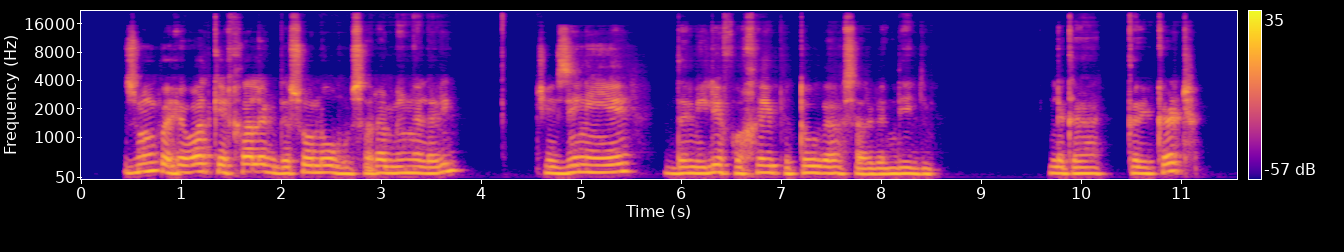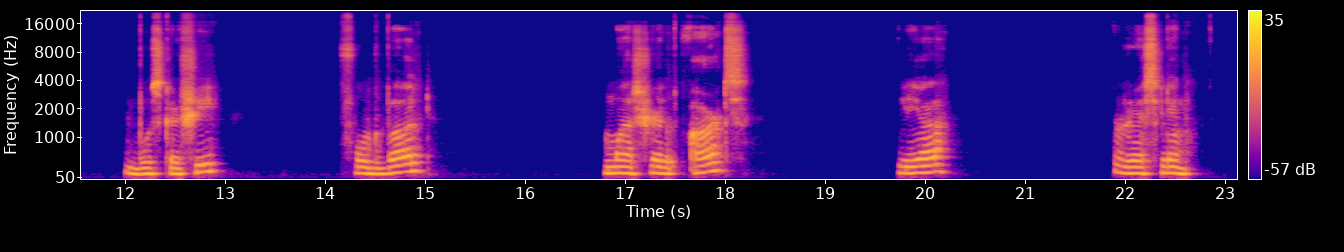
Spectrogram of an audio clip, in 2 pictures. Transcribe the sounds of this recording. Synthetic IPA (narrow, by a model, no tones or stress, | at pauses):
zmuɡ̚pəɦewɑd̪kexaləkd̪əsolobosaɾaminalaɾi | t͡ʃezineje | d̪əmilixwaxəjpət̪oɡasəɾɡand̪eɡi | lək̬akɾɪkɪʈ | boskaʃi | fuʈbɑl | mɑɾʃalɑɾʈs | jɑ | ɾeslɪn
